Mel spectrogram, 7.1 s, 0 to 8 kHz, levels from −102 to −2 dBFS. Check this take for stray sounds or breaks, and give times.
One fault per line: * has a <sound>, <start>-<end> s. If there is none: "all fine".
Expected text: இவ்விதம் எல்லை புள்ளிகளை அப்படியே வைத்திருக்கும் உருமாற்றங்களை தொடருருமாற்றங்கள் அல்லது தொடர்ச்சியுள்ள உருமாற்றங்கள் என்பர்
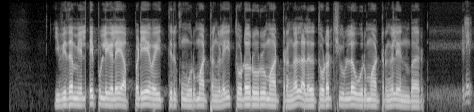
* has a dropout, 1.3-1.3 s
* has a laugh, 6.9-7.1 s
